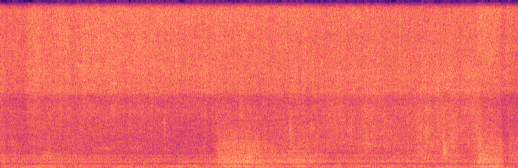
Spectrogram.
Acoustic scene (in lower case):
restroom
